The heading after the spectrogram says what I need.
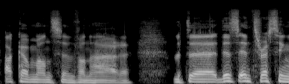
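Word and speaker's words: Ackermans & van Haaren: I definitely said that name wrong because I can see you laughing. I think it's called Akkermans and Van Haren.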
